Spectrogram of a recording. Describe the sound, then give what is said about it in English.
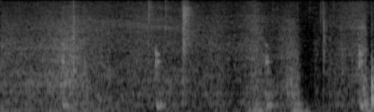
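A drawer is pulled open and rummaged through in search of a pen and paper, giving a scattered series of soft clicks, knocks and light scrapes. Fairly quiet, with no one speaking. “Ah, in this drawer, perhaps.”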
